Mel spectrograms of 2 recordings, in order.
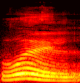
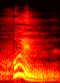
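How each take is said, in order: First: The word begins with a soft w glide. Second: The word begins with a hard, forceful onset. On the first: The speaker calls it right. "the sound is wo, e, lo" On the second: The speaker calls it wrong. "আমরা এটাকে বলি শক্ত করে"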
